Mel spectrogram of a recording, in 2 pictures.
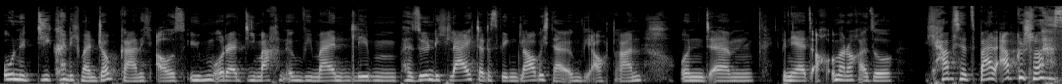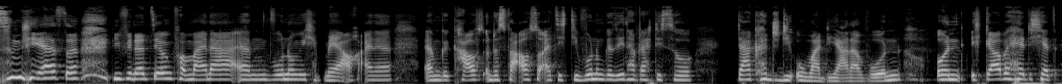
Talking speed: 230 wpm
